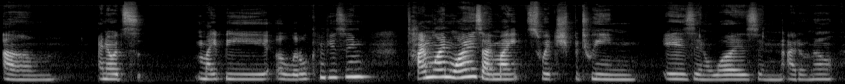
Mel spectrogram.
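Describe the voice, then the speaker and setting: Speaking at a moderate pace, a woman with a bright, sharp tone and a high pitch uses ordinary pitch variation. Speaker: crochet artist and small business owner. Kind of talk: casual vlog talk. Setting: home, on couch in living room. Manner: casual, with frequent fillers.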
